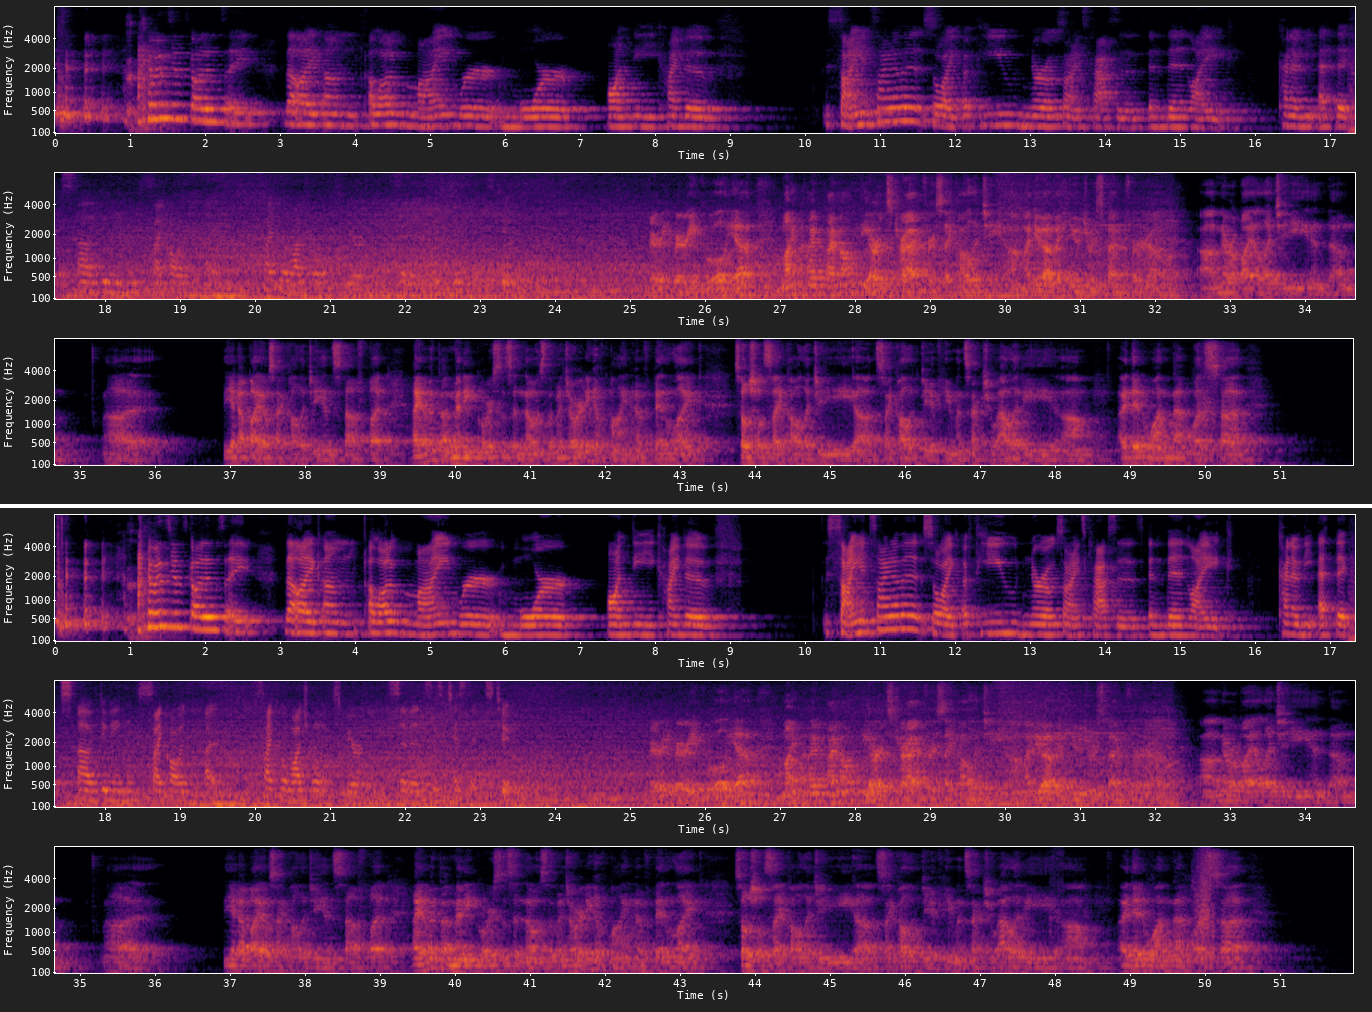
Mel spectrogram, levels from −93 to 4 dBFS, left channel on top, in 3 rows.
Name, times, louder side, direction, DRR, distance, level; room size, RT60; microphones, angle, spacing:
voice 1, 0.0-2.6 3.1-6.9 7.4-9.1 10.3-15.5 16.3-19.5 20.1-23.6 49.9-50.1, right 4 dB, 65° right, 8 dB, 0.6 m, -34 dB
sound 1, 17.2-32.3, equal, ahead, 1.1 m, -36 dB
voice 2, 25.2-34.7 35.3-35.9 36.9-50.8, left 1 dB, 85° left, 1 dB, 1.6 m, -37 dB
8.0 x 6.5 x 3.9 m, 1.2 s
head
